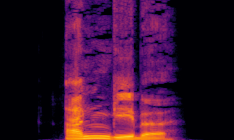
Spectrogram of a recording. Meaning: inflection of angeben: 1. first-person singular dependent present 2. first/third-person singular dependent subjunctive I
- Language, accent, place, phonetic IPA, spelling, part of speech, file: German, Germany, Berlin, [ˈanˌɡeːbə], angebe, verb, De-angebe.ogg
